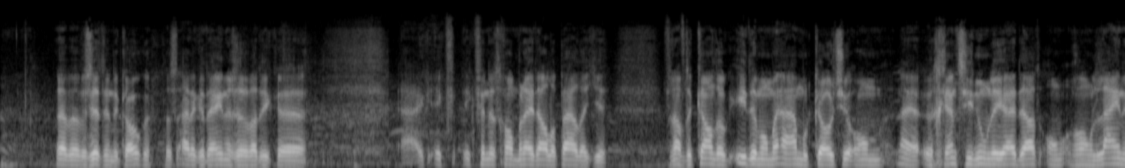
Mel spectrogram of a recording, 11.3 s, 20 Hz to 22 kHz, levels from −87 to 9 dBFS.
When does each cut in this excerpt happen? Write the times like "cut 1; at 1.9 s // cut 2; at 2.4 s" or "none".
cut 1; at 3.9 s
